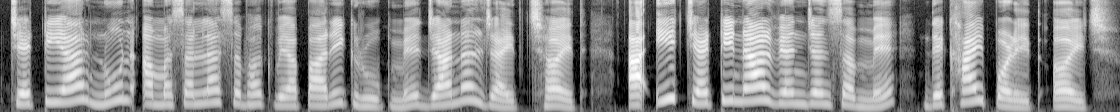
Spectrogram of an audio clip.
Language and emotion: Maithili, neutral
